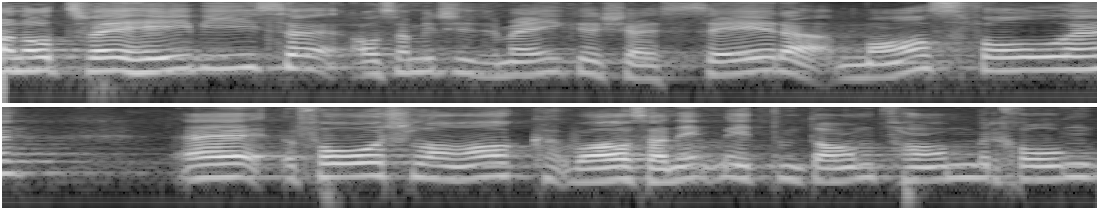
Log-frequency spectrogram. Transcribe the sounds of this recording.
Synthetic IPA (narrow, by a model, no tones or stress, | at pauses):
ənɔt͡sʋɛːhiːʋiːsəʔɑlsomɪːɾsidɛɾmɛɪniɡɪʃəseːɾəmɑːsfɔlə | ɛːfɔːrʃlɑːɡ̥ʋoɑlsonɪdmɪtːəmd̥ɑmfhɑmːəɾχʊn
